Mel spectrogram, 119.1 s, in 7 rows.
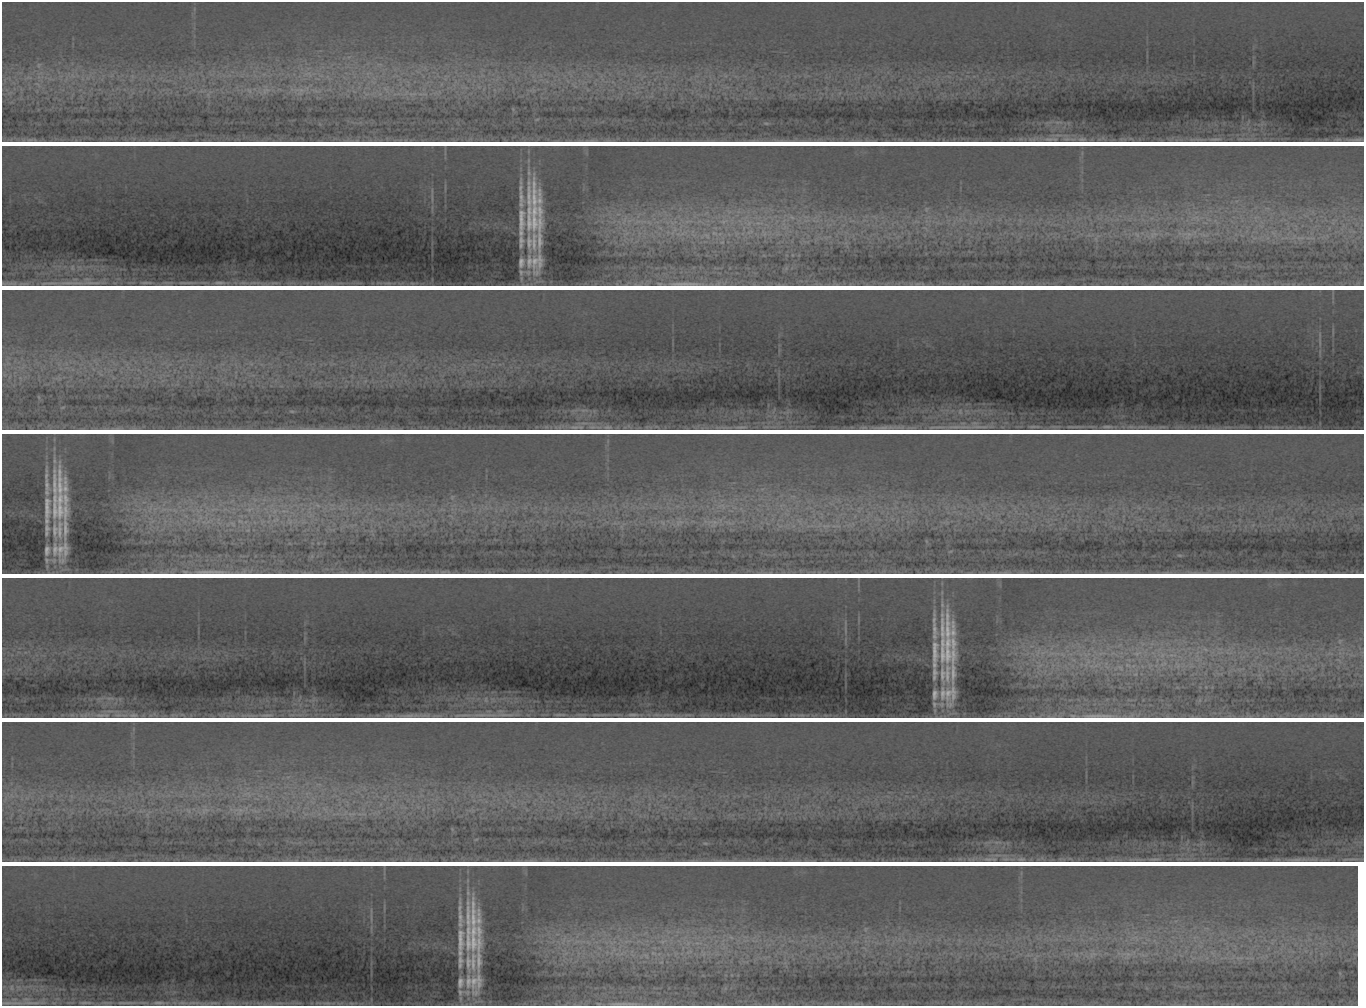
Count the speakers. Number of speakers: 0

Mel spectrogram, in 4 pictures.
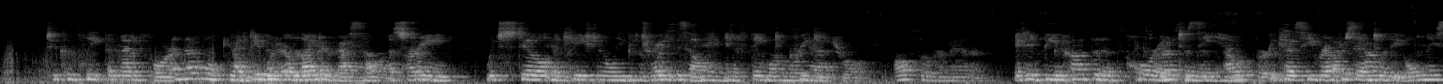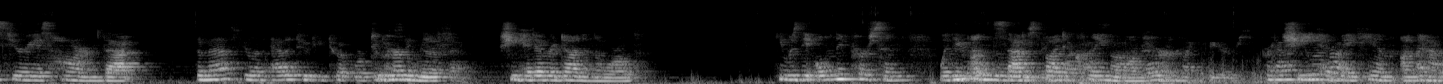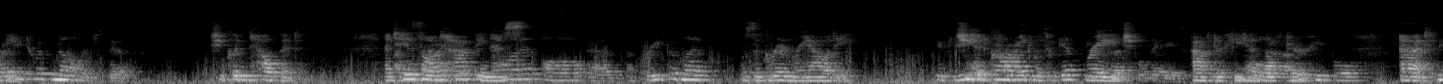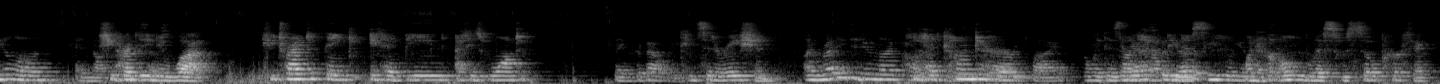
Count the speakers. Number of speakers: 2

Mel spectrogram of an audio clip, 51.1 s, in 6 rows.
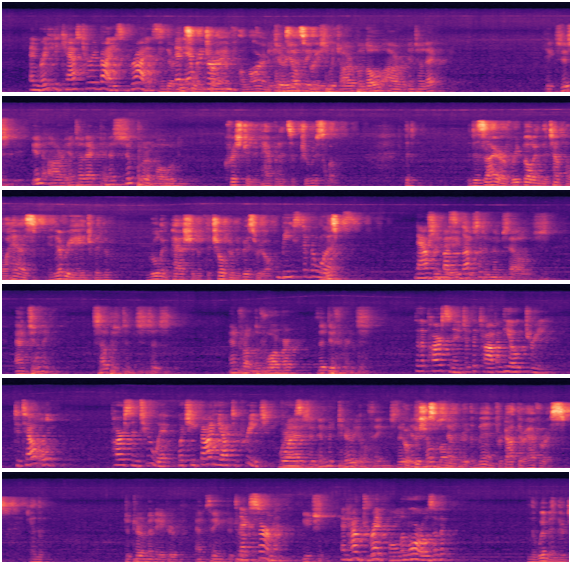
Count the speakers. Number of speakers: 3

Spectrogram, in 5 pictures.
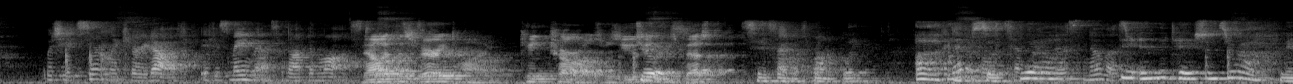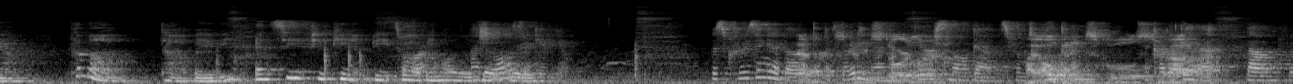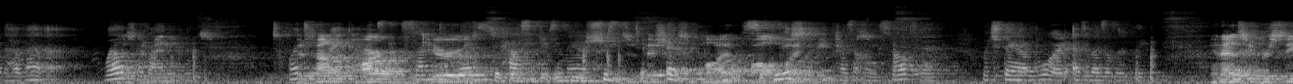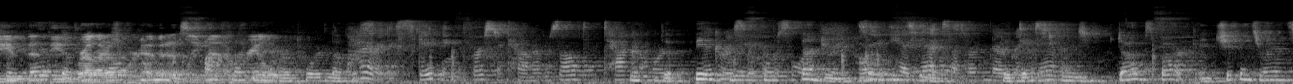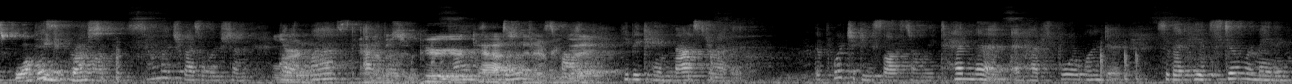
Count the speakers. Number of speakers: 3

